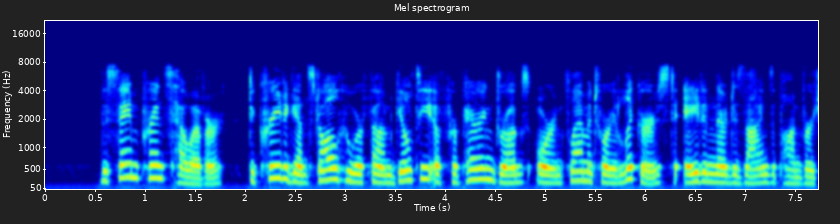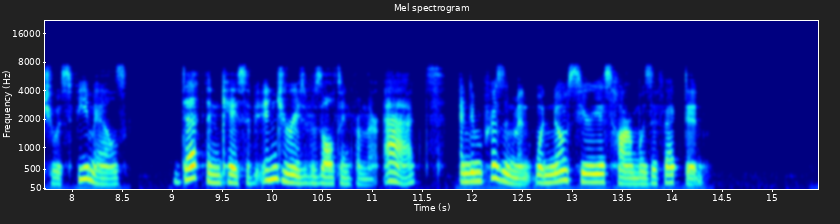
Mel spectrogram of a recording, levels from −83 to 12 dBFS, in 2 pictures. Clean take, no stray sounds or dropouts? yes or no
yes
